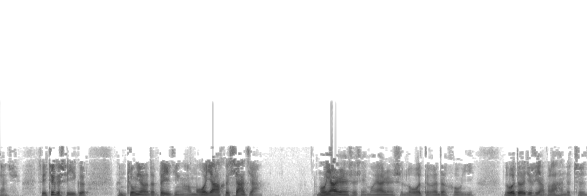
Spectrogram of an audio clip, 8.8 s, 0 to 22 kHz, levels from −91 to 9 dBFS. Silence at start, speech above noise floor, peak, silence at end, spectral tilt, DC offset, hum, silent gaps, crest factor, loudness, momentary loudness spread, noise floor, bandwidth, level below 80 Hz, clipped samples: 0 s; 41 dB; 0 dBFS; 0 s; -8.5 dB/octave; under 0.1%; none; none; 20 dB; -19 LUFS; 17 LU; -61 dBFS; 6 kHz; -52 dBFS; under 0.1%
